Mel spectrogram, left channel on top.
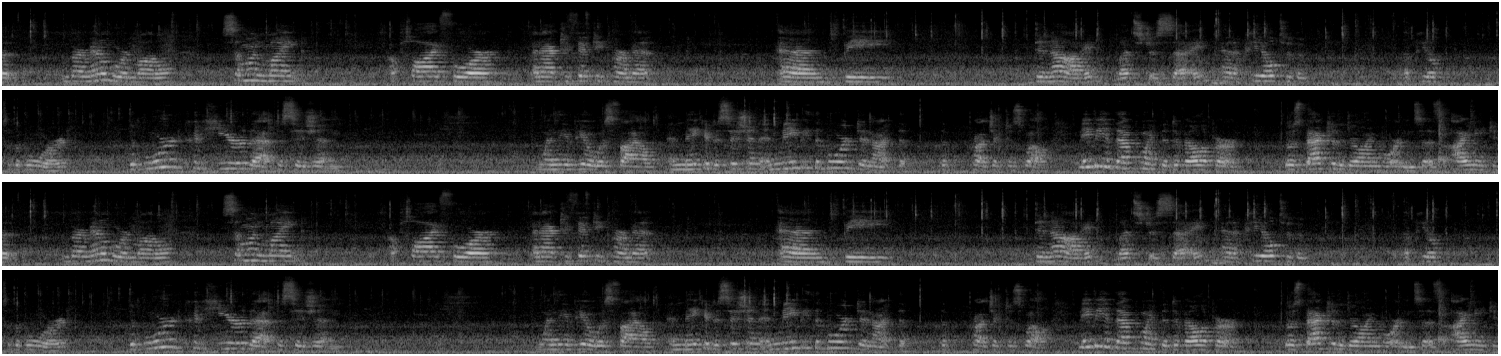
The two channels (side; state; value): both; normal; correlation 0.94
